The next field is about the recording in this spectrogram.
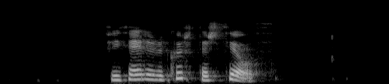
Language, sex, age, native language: Icelandic, female, 40-49, Icelandic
